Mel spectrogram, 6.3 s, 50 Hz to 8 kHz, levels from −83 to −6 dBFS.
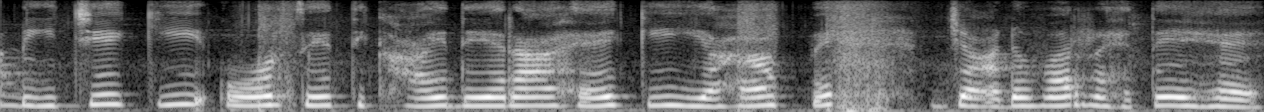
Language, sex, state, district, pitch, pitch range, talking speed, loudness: Hindi, male, Uttar Pradesh, Lucknow, 225 Hz, 220-235 Hz, 135 wpm, -17 LUFS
